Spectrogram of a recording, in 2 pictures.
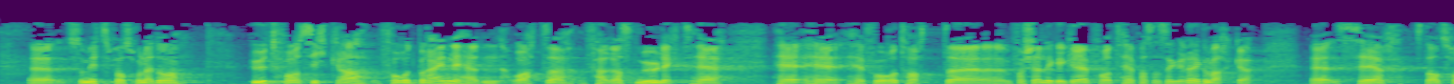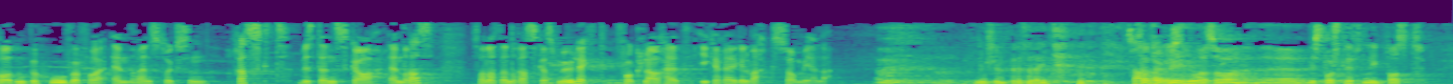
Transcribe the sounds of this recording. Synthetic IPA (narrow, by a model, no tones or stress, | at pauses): sɔmɪt̪spœʁsmoːlæd̪ɔ | ʉːt̪fʁɔɔsɪkɾɑfɔʁʉt̪bəʁæɪnlɪɦeːt̪n̩ɔɑt̪fæʁɑst̪mʉːlɪkt̪hɛhɛhɛhɛfoːʁət̪ʰɑːʁt̪ | fɔʃɛlːɪɡəɡɾeːpfɔɾɔt̪ʰɛlpʰɑsɑsɛɡɪʁeːɡəlʋæʁkə̰ | seːʁst̪ɑːt̪sʁoːd̪n̩bəhuːʋəfɔɾɔ̰ʔɛ̰nd̪ʁɑɪnst̪ʁʉksən | ʁɑskt̪ʋɪsd̪ɛnskɑʔɛ̰nd̪ʁɑs | sɔ̰nːɑt̪̚d̪ɛnʁɑskɑsmʉːlɪkt̪fɔkʰlɑːɾheːt̪ɪkʰɑʁeːɡəlʋæ̰ʁksɔ̰mjɛ̰lːə̰ɾ | ʉnʃʏlpʰɾɛsɪd̪ɛnt̪ | sɛfœlɡəlɪɑlsɔ | ʋɪsfɔʂkɾɪft̪n̩lɪɡːəɾfɑst̪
